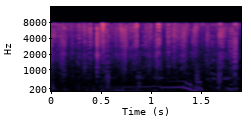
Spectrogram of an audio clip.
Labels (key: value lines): label: biophony, cascading saw
recorder: SoundTrap 600 or HydroMoth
